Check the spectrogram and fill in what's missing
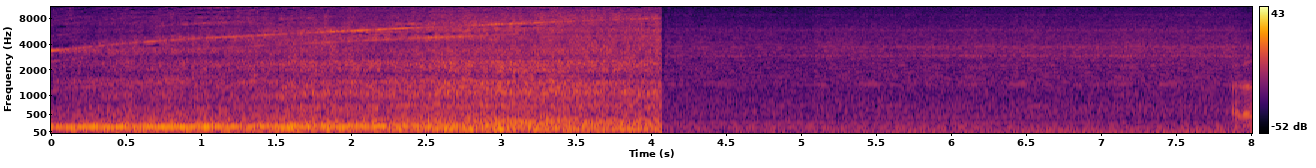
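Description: An A-10 aircraft engine in the Roblox game Proving Ground, North Carolina, a loud steady roar with a rising whine that cuts off abruptly halfway, leaving a faint low hum.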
